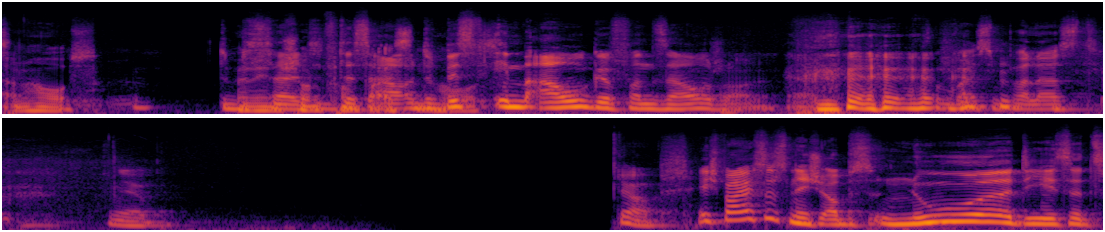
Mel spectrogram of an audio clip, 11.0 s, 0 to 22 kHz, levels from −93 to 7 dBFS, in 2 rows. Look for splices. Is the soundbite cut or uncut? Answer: uncut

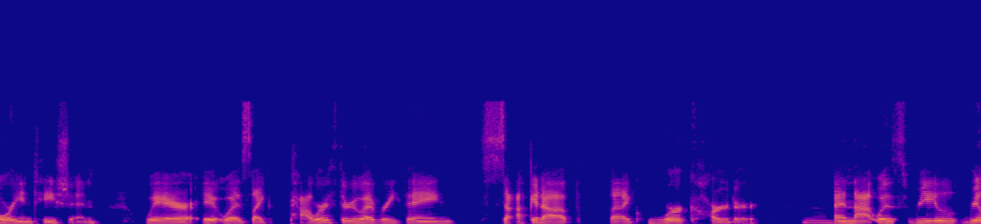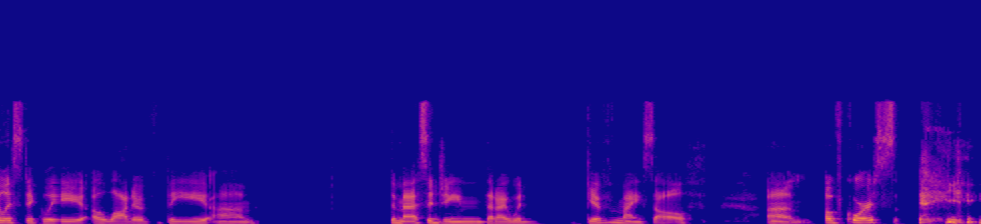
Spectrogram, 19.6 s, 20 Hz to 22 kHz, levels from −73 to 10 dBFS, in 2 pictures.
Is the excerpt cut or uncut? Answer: uncut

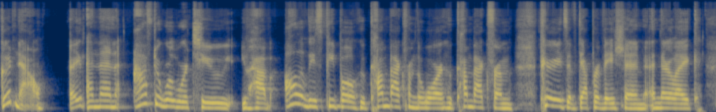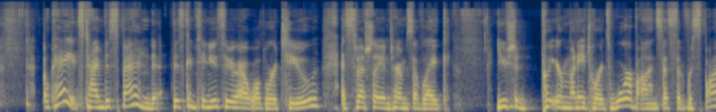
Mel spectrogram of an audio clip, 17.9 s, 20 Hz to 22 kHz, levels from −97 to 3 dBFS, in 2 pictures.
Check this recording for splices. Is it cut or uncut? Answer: cut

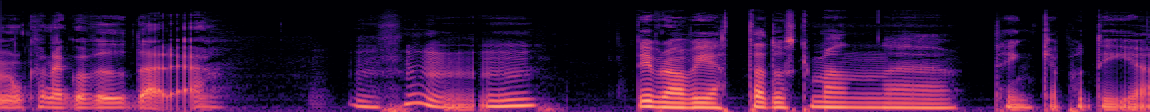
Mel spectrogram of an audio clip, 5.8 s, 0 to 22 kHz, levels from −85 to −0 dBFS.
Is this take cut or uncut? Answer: uncut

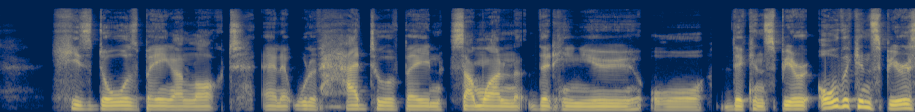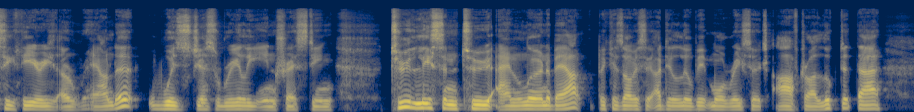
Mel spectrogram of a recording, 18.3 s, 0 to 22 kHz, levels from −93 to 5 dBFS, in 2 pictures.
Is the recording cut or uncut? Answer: cut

